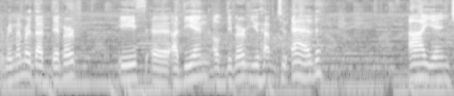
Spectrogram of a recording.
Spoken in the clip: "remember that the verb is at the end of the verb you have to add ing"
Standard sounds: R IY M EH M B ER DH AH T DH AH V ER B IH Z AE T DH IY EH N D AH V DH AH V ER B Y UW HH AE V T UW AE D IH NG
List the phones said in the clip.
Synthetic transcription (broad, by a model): R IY M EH M B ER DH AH T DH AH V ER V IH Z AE T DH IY EH N D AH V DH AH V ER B Y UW HH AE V T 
